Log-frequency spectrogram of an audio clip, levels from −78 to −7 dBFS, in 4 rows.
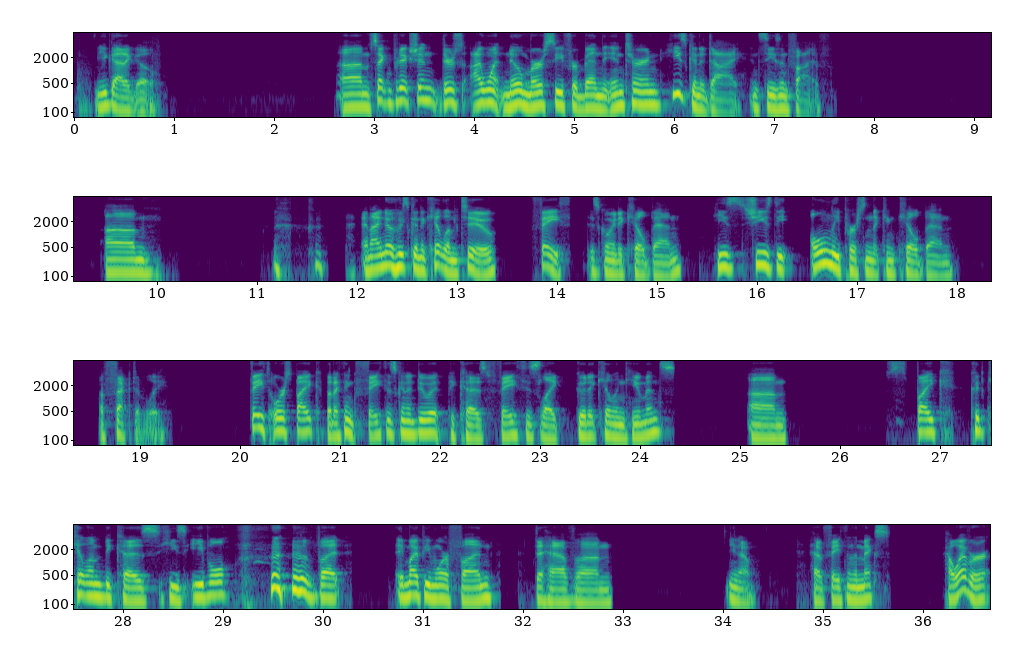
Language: English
